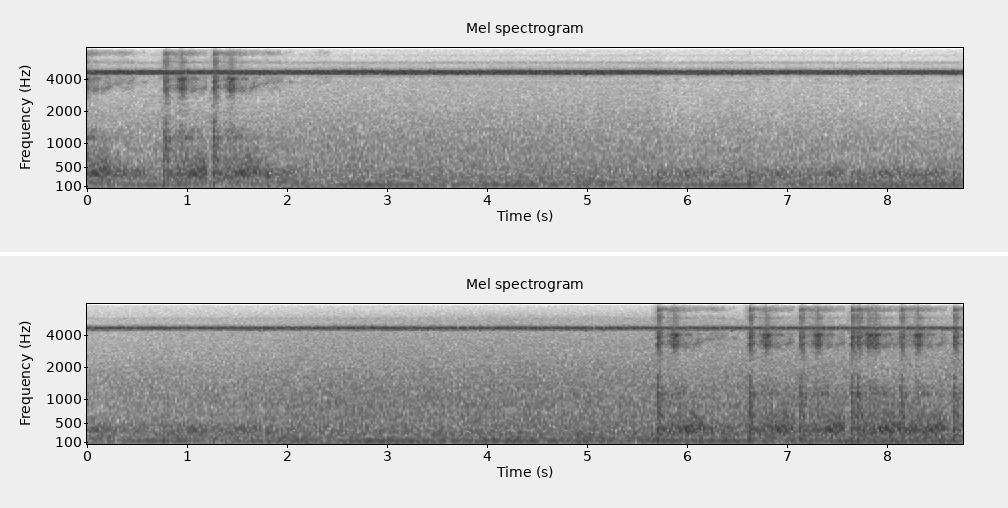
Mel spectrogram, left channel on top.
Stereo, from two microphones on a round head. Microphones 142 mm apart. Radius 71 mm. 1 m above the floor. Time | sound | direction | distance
0.0 | an insect | 35° left (ahead or behind) | 0.9 m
